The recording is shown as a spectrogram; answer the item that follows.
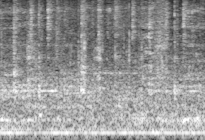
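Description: Car cabin noise while driving: a steady low hum with many irregular clicks and rattles close to the microphone.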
